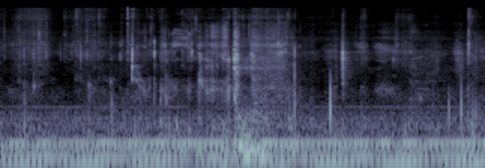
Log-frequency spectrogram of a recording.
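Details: Petey, a Staffordshire Bull Terrier, gnawing a bully stick indoors on National Dog Day: irregular crunchy bites and wet chewing clicks, with a louder crunch near the middle, over a steady low hum.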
